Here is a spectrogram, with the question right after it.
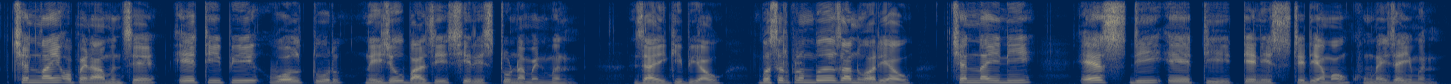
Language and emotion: Bodo, neutral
